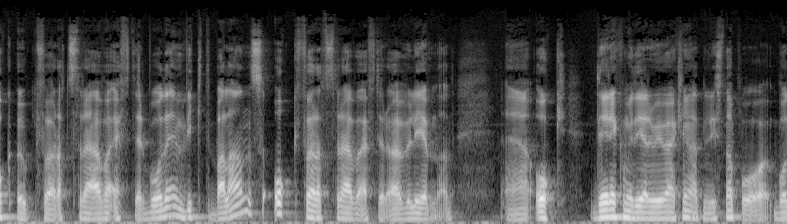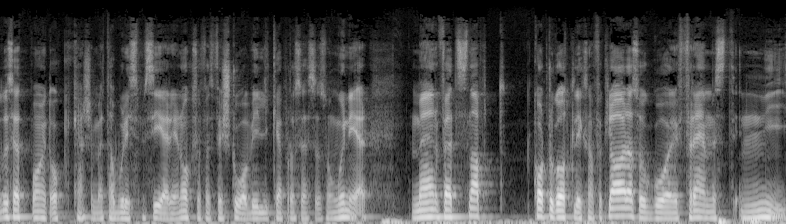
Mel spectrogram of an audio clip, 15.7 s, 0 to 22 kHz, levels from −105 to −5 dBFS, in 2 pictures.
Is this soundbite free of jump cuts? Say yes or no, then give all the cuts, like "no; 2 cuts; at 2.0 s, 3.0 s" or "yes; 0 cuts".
yes; 0 cuts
